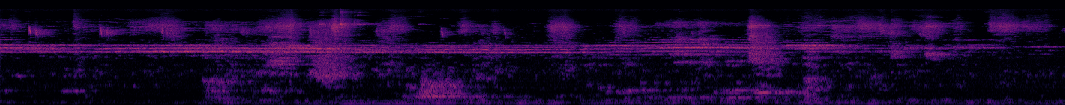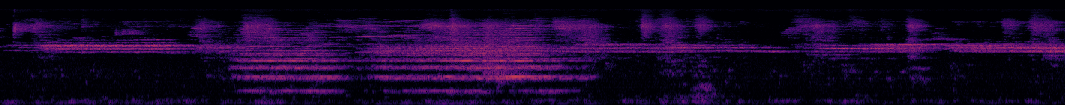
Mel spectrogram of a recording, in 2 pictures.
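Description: Chalk scrapes and taps against a blackboard.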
